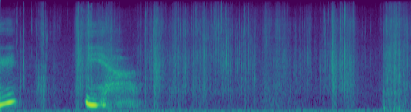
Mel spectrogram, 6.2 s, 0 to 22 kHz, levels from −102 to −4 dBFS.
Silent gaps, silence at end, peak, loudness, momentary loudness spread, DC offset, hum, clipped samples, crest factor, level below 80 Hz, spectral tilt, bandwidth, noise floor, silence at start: none; 0.15 s; -16 dBFS; -31 LUFS; 28 LU; under 0.1%; none; under 0.1%; 20 dB; -66 dBFS; -6 dB/octave; 19 kHz; -60 dBFS; 0 s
